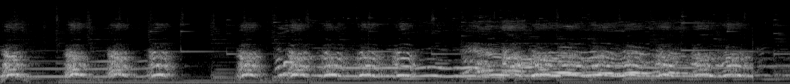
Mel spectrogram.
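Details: Dog whining, a sound dogs typically make when wanting food, a toy or attention. Tonal, harmonic cries repeat in quick pulses, then merge into a longer wavering whine, with music playing underneath.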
